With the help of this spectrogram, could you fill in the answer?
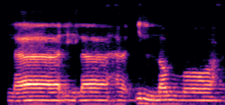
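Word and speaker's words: لا إله إلا الله: Jadi jangan kita membaca la ilaha illallah, la ilaha illallah, atau sebagian orang kan ketika tahlil la ilaha illallah. Jangan seperti itu. Tapi kita bacanya apa? Ada matnya, yang panjang dipanjangkan, yang pendek dipandangkan, yang pendek dipendekkan. La ilaha illallah. Ini ya, ini perlu diperhatikan.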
